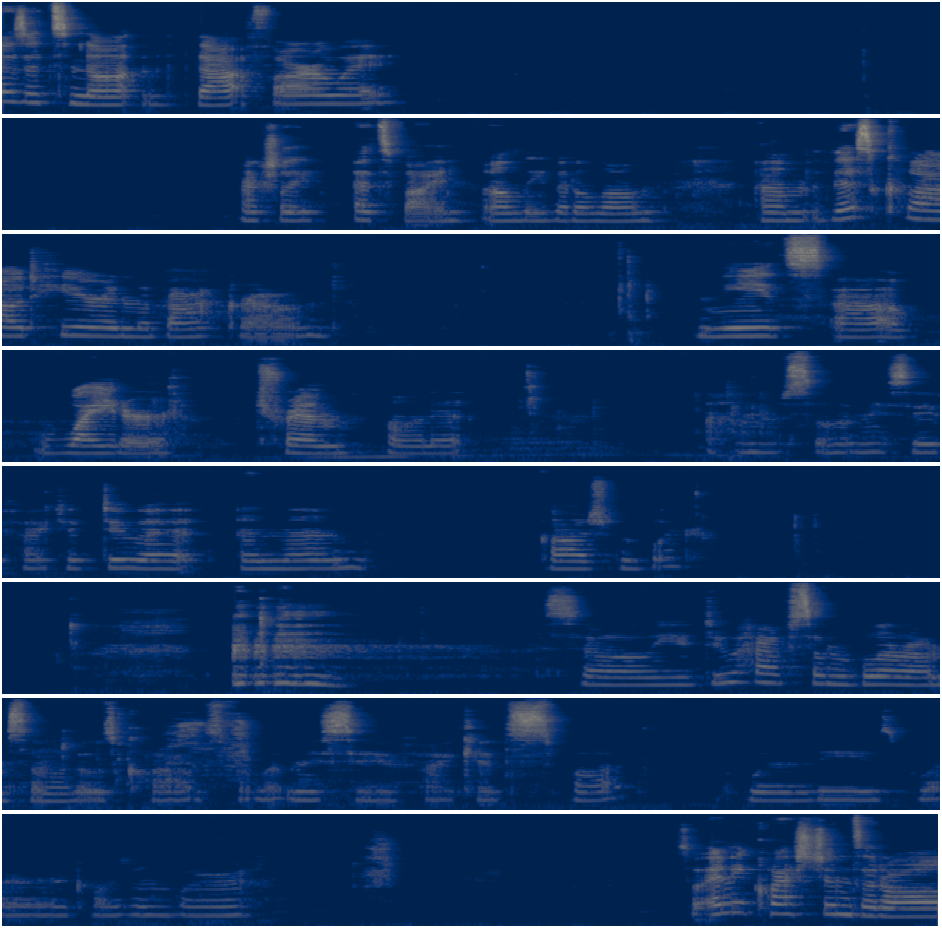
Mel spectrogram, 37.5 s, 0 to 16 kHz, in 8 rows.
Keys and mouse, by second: 24.9 right click.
